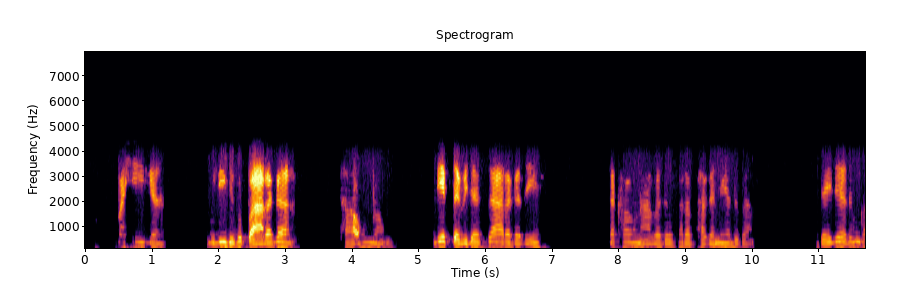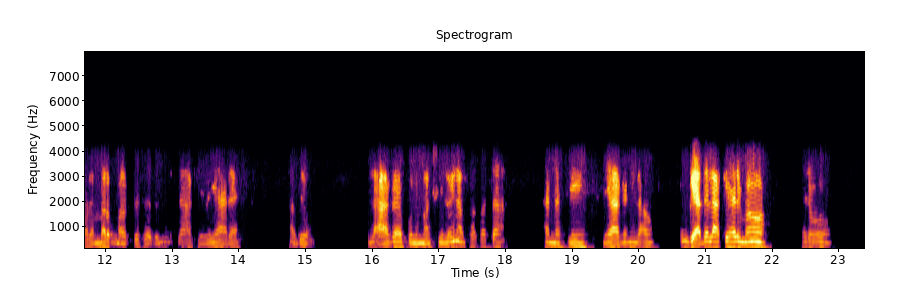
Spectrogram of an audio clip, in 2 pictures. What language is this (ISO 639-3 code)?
mni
